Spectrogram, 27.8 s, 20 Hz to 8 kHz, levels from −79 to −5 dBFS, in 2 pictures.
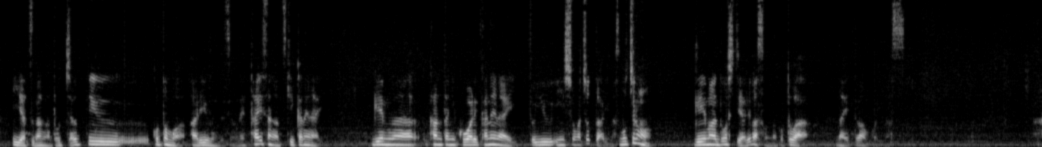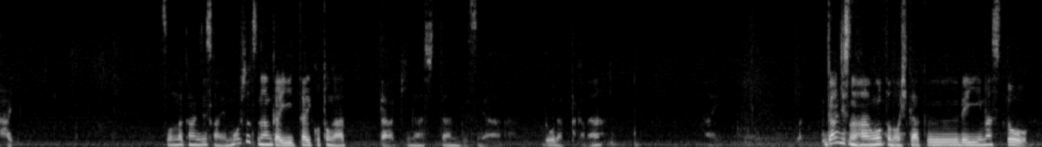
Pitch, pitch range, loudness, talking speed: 155 Hz, 140-170 Hz, -26 LUFS, 340 characters per minute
